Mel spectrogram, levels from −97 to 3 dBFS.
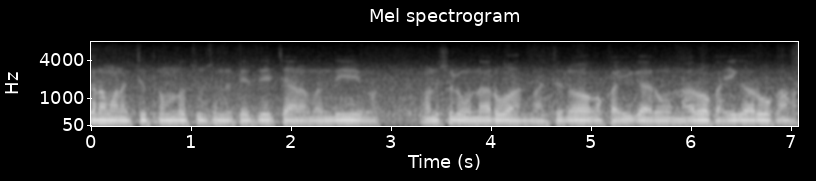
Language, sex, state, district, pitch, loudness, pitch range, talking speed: Telugu, male, Andhra Pradesh, Visakhapatnam, 105 Hz, -17 LUFS, 105-110 Hz, 125 wpm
